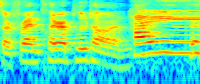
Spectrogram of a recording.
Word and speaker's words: Pluton: It's our friend Clara Pluton. Hi. Did I say it right? Yeah, Not Pluton. No, crouton, futon. Easy. Pluton.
